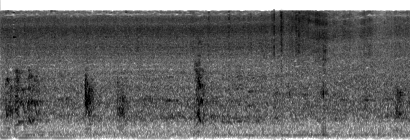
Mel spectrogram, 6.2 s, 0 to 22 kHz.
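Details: A female Shiba Inu playing ball by herself indoors in April 2011 gives short, sharp yips and barks at irregular intervals over a low indoor hum.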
